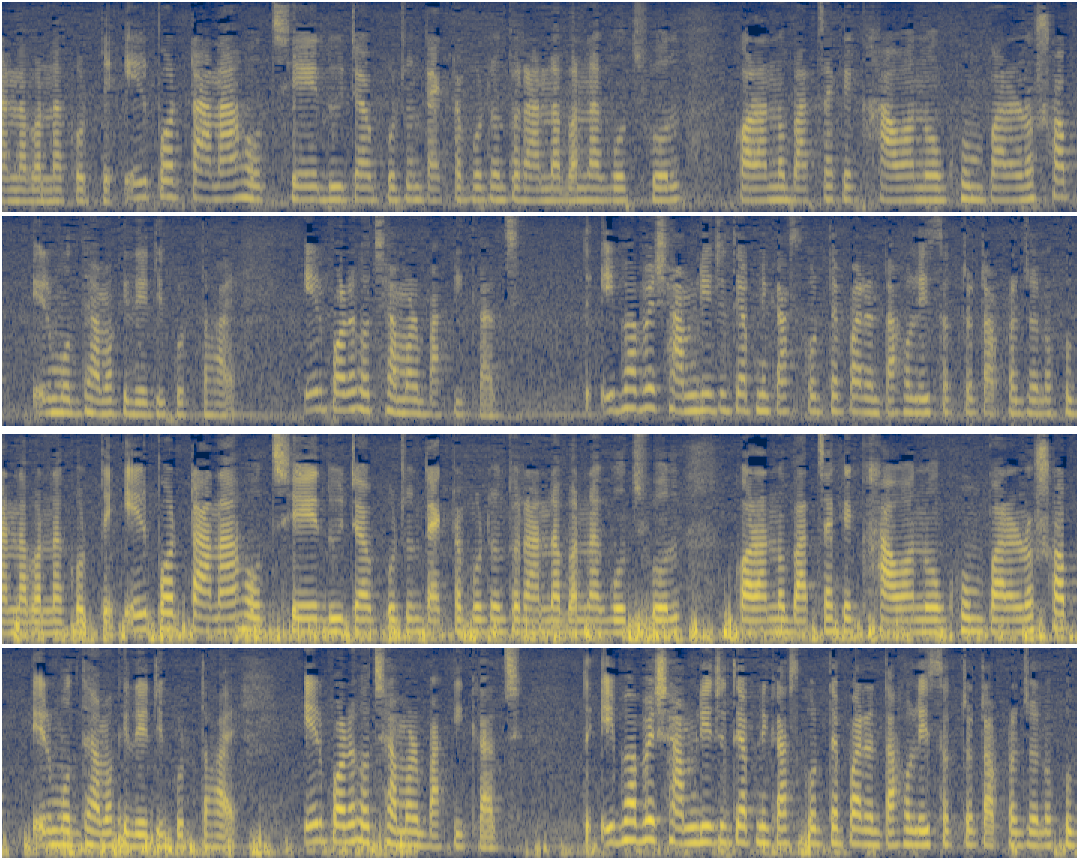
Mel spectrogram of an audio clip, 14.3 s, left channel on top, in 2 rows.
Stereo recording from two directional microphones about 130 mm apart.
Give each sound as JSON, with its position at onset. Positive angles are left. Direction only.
{"t": 0.1, "sound": "a woman's voice", "side_deg": -40}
